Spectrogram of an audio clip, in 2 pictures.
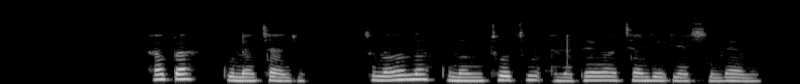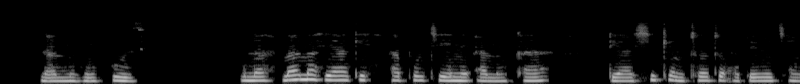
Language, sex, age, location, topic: Swahili, female, 36-49, Nakuru, health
